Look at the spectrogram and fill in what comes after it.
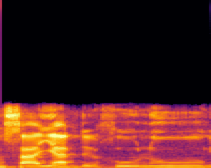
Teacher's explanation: Ah, jangan panjang sanya. Sanya jangan dipanjangin. Langsung sayadkhulu gitu.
